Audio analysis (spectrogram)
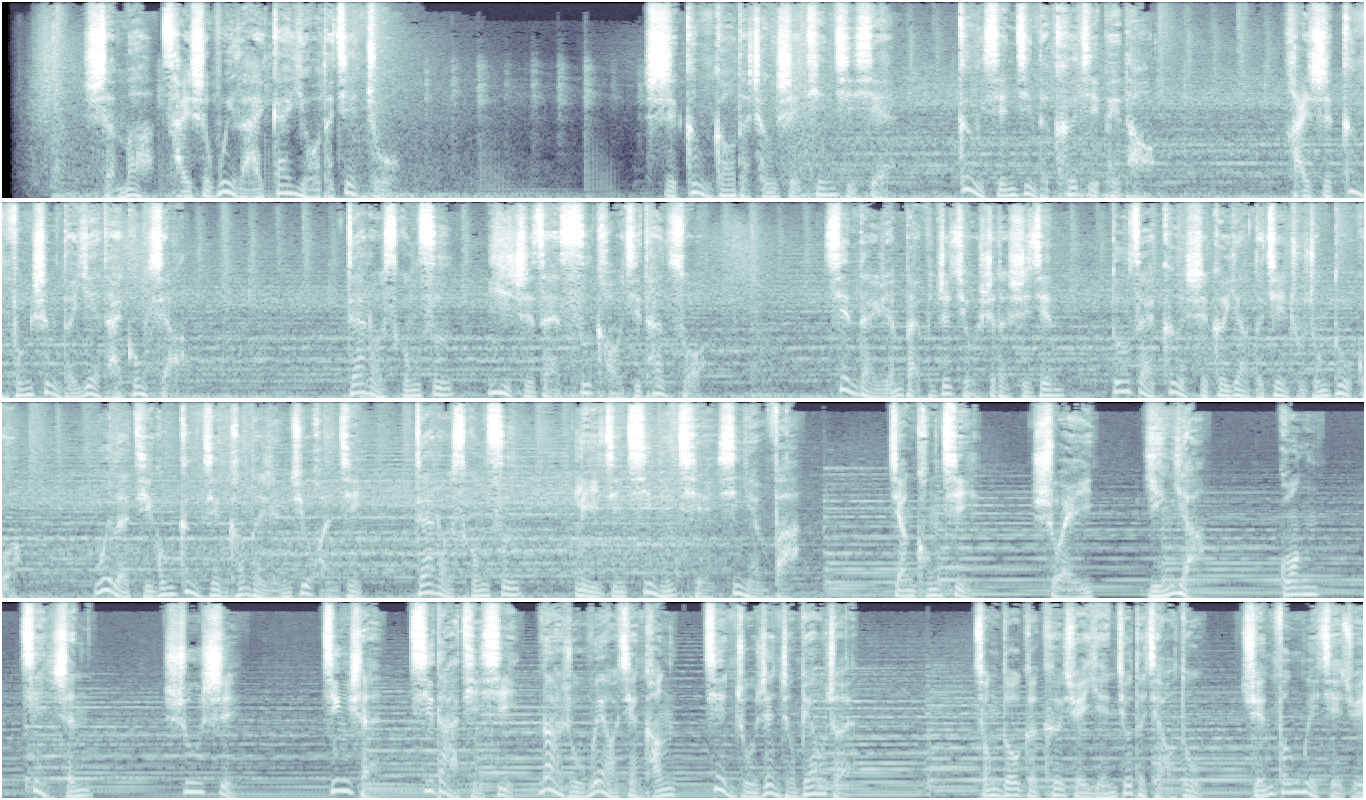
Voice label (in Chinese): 男国 宣传片 地产 大气; 星河地产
